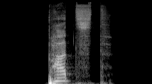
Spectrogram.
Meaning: inflection of patzen: 1. second/third-person singular present 2. second-person plural present 3. plural imperative
- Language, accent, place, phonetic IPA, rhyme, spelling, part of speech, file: German, Germany, Berlin, [pat͡st], -at͡st, patzt, verb, De-patzt.ogg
